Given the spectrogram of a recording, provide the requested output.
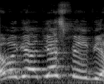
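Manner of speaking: very high, squealed mock delight; hammed-up, high-pitched swooning yes; gushing acceptance. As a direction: play an overjoyed bride-to-be in falsetto. Acted acceptance of mock proposal.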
